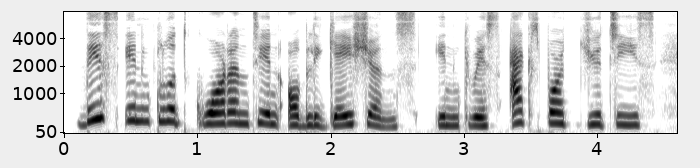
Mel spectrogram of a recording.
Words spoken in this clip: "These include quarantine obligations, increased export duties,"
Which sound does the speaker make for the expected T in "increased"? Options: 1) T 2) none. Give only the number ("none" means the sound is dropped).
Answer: 1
